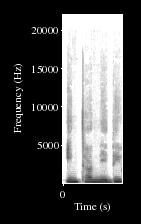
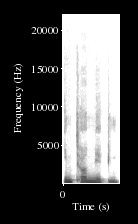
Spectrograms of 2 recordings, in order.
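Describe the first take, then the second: First: ইন্টারনেটই said as "internedi"; wrong D form. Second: ইন্টারনেটই said as "interneti"; correct T form. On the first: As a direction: voice the last t of ইন্টারনেটই into d. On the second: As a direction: keep a hard t in ইন্টারনেটই. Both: Shown as a demonstration. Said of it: "হবে না".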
